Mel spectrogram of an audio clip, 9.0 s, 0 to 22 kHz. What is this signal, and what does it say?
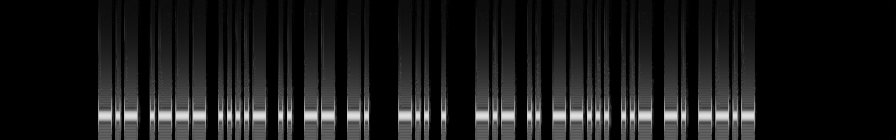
Morse code, heard as a keyed tone, about 28 wpm, 700 Hz. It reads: KJ4IMN DE KI7UNQ
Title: USA Callsign DE Callsign - 6 Characters - 28wpm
